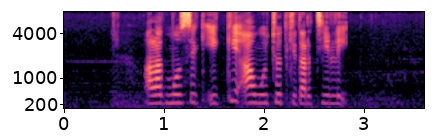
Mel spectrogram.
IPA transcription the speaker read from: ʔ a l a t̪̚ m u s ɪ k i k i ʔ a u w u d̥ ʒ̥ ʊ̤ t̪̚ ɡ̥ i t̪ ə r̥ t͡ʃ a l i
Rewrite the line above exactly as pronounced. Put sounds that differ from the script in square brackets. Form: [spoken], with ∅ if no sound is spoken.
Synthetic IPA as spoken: ʔ a l a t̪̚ m u s ɪ k i k i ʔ a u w u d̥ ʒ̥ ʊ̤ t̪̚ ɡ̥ i t̪ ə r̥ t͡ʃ [i] l i

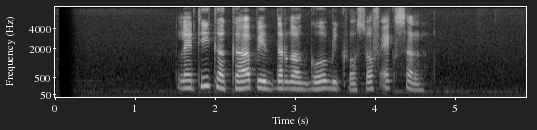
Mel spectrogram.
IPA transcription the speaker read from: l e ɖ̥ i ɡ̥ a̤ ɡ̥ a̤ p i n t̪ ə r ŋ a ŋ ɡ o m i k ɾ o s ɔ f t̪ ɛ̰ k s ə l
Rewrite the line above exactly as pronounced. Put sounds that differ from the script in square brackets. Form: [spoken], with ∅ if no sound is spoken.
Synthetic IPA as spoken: l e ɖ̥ i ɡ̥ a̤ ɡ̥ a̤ p i n t̪ ə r ŋ a ŋ ɡ o m i k ɾ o s ɔ f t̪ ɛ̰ k s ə l

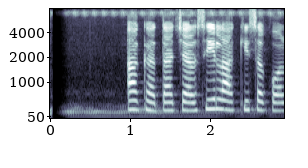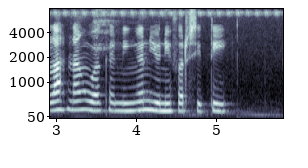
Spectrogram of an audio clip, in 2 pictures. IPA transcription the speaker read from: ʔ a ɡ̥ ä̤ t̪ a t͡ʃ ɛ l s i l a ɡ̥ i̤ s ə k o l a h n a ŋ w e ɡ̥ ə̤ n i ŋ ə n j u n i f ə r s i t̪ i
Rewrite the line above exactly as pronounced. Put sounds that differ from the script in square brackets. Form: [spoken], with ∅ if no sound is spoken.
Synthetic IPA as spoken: ʔ a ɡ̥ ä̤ t̪ a t͡ʃ ɛ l s i l a ɡ̥ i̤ s ə k o l a h n a ŋ w [a] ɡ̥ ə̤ n i ŋ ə n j u n i f ə r s i t̪ i

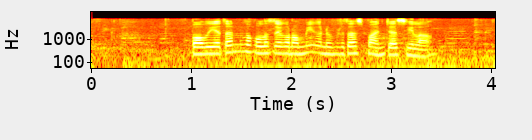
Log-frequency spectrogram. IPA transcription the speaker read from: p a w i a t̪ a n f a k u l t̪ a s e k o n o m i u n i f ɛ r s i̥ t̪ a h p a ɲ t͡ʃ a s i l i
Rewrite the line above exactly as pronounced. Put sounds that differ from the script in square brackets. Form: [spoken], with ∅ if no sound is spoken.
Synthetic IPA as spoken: p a w i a t̪ a n f a k u l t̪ a s e k o n o m i u n i f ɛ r s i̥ t̪ a [s] p a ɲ t͡ʃ a s i l [a]

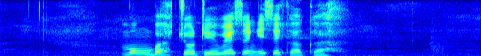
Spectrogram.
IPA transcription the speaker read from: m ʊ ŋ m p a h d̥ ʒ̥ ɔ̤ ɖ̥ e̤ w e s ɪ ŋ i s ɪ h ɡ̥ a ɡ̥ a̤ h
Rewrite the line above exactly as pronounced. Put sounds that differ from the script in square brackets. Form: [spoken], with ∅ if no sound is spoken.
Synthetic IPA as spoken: m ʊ ŋ m [b] a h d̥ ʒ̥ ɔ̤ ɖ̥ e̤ w e s ɪ ŋ i s ɪ h ɡ̥ a ɡ̥ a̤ h

